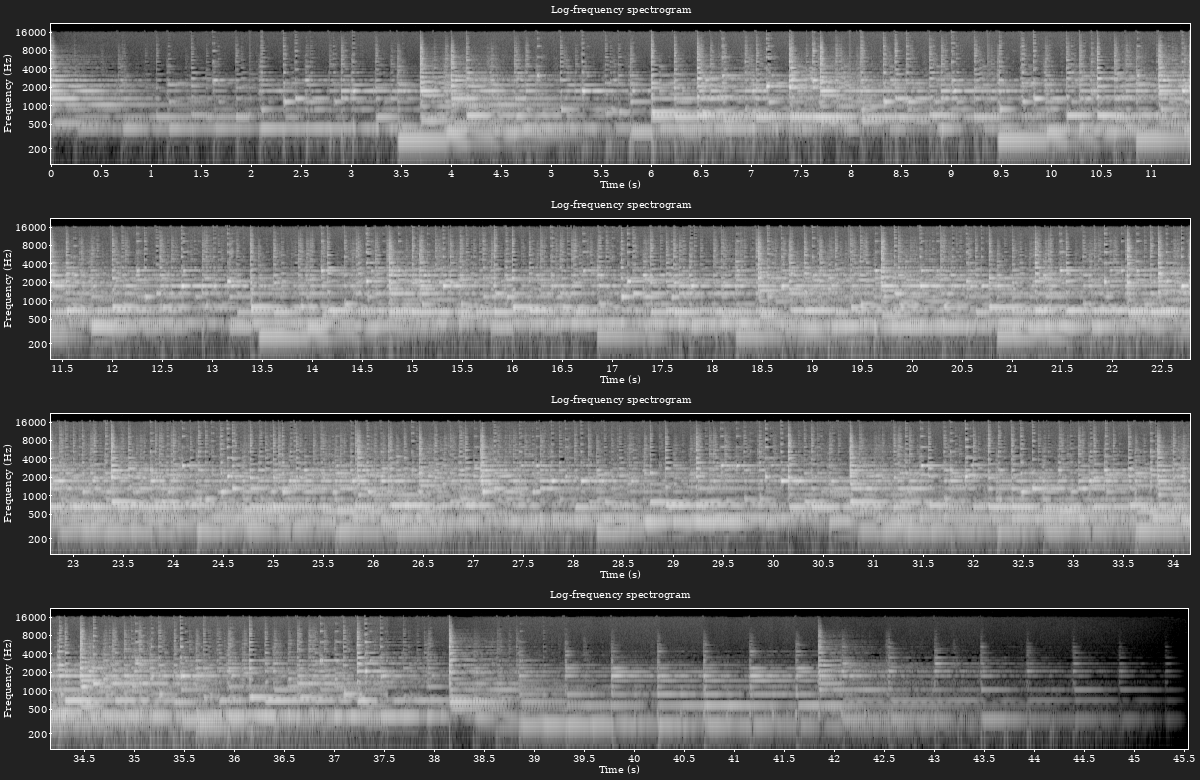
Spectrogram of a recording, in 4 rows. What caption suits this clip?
Wilder Wind Chimes
The sound of wind chimes or breaking glass. 130 BPM. Made with two of HBSamples loops from:
atmos, ambient, wind-chimes, electronic, ambience, background, atmosphere, background-sound, soundscape, atmo, 130bpm, windchimes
